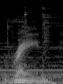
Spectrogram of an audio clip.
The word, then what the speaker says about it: reign: at the highlighted word rain this word is pronounced the same as rain as in water falling from the sky as a verb it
